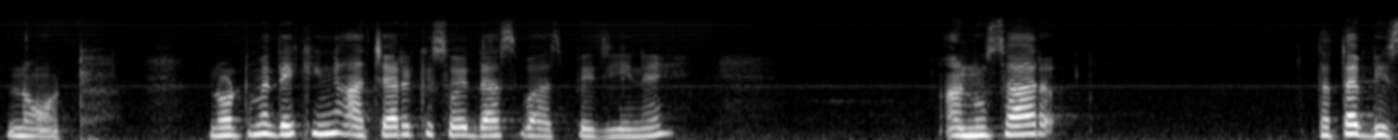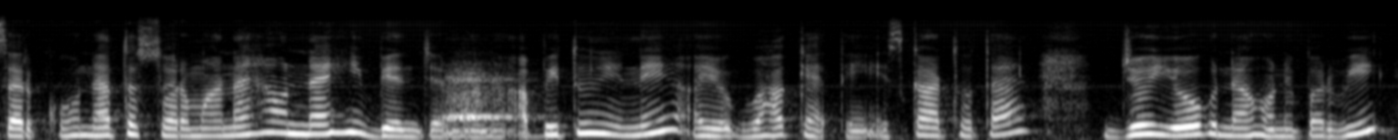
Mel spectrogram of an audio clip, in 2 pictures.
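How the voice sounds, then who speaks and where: A woman's voice: on the high side, moderate pace, long pauses, a little mellow. Woman, teacher, grammar lesson, patient explaining, rhetorical questions, sounds out vowels. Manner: demonstrates vowel sounds aloud.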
